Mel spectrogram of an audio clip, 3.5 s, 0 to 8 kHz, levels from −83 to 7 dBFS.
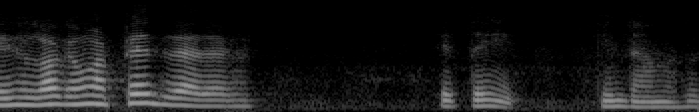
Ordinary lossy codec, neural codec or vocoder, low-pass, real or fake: Opus, 32 kbps; codec, 24 kHz, 0.5 kbps, DualCodec; 7.2 kHz; fake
